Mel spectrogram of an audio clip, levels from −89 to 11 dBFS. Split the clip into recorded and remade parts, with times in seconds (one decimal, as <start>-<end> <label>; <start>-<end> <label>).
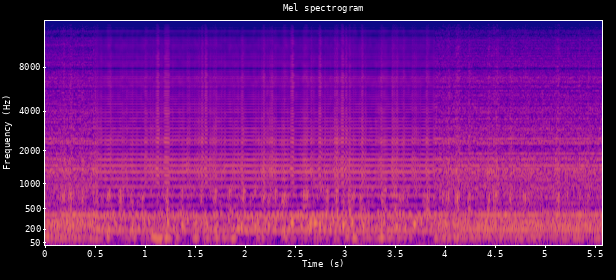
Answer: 0.0-0.5 recorded; 0.5-3.9 remade; 3.9-5.6 recorded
